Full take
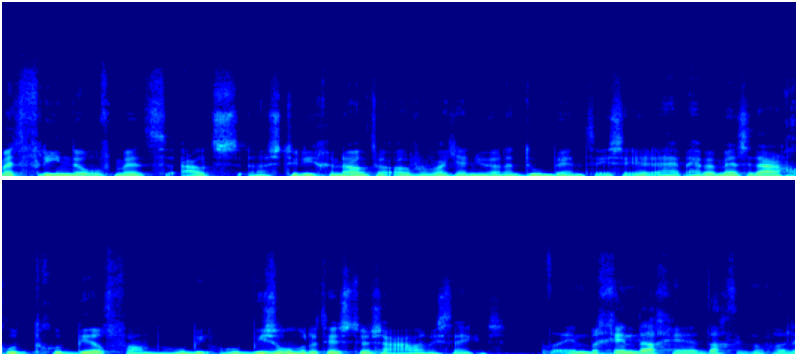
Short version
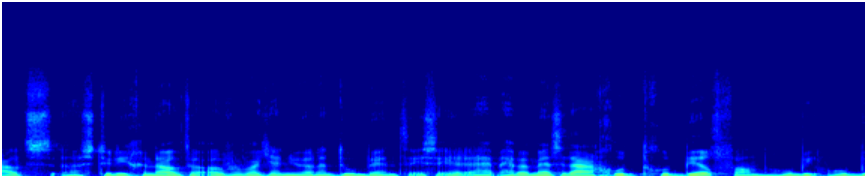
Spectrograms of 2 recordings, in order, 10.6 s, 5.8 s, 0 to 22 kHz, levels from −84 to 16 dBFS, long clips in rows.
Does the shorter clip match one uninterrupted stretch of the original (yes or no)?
yes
